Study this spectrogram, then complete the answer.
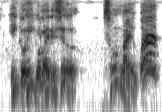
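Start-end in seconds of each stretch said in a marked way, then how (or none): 2.1-2.4 sudden very high squeaky "What?"; a startled, disbelieving yelp; shocked what. Retold or imitated. Slapped hand, shocked reaction.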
